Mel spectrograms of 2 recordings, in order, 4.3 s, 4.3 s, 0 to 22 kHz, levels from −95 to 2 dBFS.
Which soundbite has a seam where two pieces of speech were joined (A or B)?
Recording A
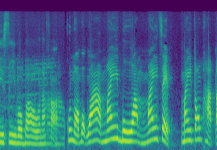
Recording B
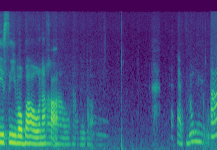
A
